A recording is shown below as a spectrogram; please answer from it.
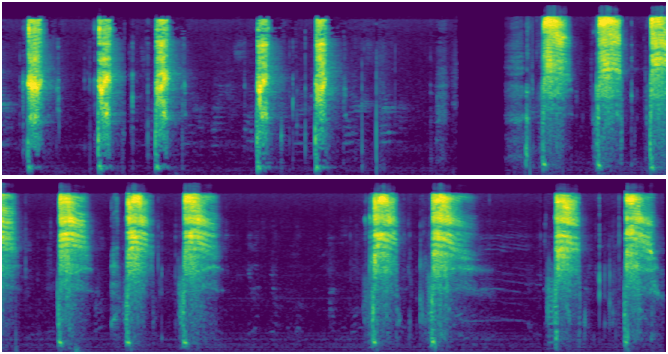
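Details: Male sneezer, part of a compilation of rapid sneezing attacks: about fifteen forceful sneezes fired off in quick bursts with brief pauses, a rapid, repeated sneezing attack.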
